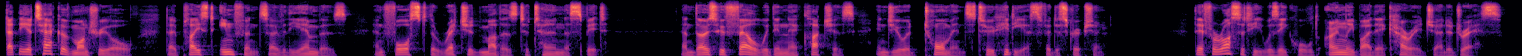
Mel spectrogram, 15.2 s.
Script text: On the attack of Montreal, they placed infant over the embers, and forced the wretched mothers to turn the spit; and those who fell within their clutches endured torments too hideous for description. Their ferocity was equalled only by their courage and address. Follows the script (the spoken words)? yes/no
no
